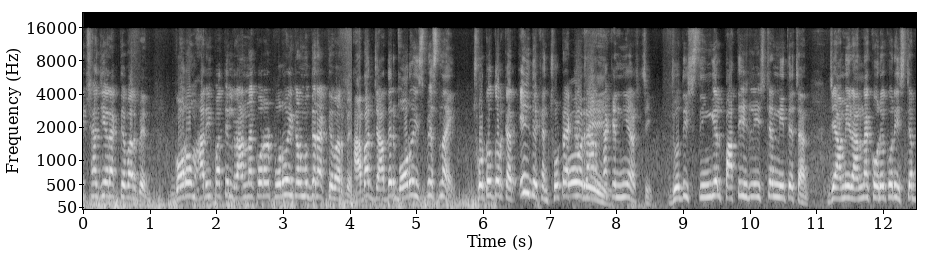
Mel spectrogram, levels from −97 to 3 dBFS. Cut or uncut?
cut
